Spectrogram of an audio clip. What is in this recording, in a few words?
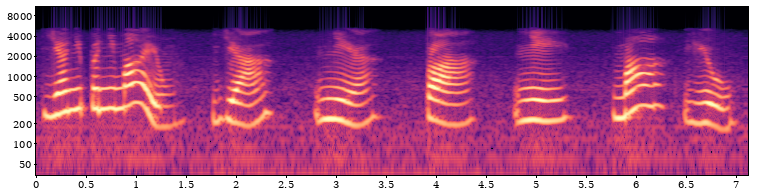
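russian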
